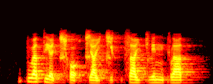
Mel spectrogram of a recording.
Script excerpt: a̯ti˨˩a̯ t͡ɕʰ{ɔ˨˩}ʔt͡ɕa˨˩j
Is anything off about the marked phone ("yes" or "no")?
no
